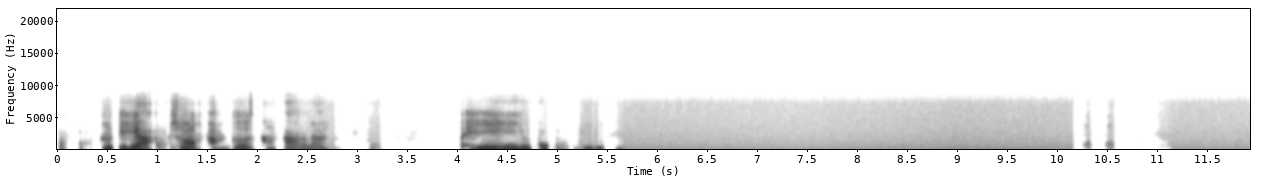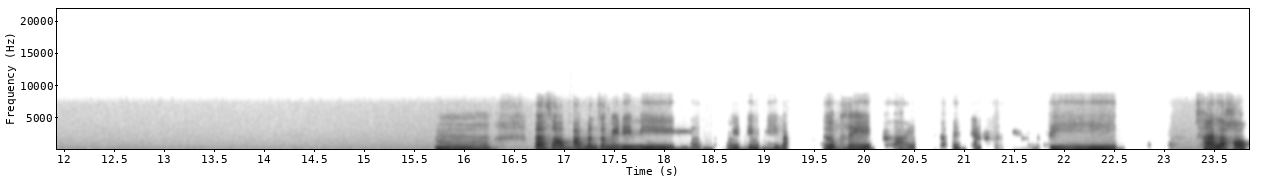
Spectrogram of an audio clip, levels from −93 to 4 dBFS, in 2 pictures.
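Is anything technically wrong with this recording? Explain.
Yes. Several call faults are audible, mostly echo-canceller trouble and packet loss.

Other side's voice leaking through, from 0.01 to 3.21 s, 10.28 to 10.58 s, 18.27 to 19.74 s and 23.06 to 23.13 s. A faint second voice sits under the talker, roughly 15 to 30 dB lower. It is likely loudspeaker echo the canceller missed.

Speech suppressed in double talk, from 0.35 to 5.64 s and from 18.10 s to the end. The talker's voice dips, by up to about 40 dB, and breaks up. This is likely the canceller turning everything down while both sides talked.

Lost packet rebuilt from error correction, at 1.19 to 1.33 s, 2.39 to 2.41 s, 4.33 to 4.39 s, 17.09 to 17.16 s, 18.38 to 18.48 s and 22.50 to 22.60 s. There are no gaps. Low-bitrate backup copies filled in, so these moments sound briefly rougher and noisier.

Background gated by the echo canceller, from 2.79 to 3.73 s, 10.17 to 11.13 s and 22.95 to 23.06 s. 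The room sound drops out, by about 40 dB, while the loudspeaker plays. It returns when the canceller lets go.

Short concealed packet loss, from 17.05 to 17.12 s. About 40 ms never arrived in time. The receiver extended the previous sound, which leaves a brief smear.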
